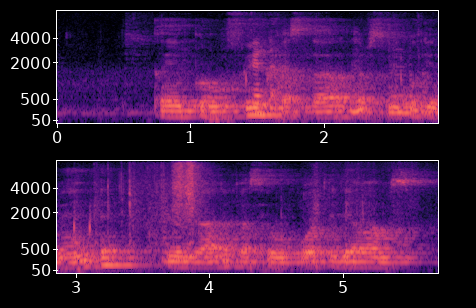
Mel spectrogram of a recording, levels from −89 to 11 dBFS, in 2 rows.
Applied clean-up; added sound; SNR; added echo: none; Bicycle; 7 dB; reverberation time 1.0 s.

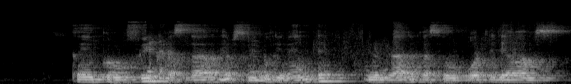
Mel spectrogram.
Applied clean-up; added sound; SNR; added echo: neural separator model SepFormer DNS4.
